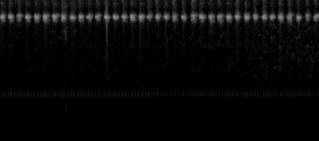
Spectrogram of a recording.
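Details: Loud cricket heard inside a house during a livestream; thin, high chirps repeated steadily about five times a second, over a constant low electrical hum.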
